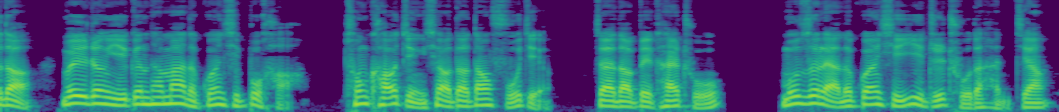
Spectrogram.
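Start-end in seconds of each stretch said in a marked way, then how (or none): none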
